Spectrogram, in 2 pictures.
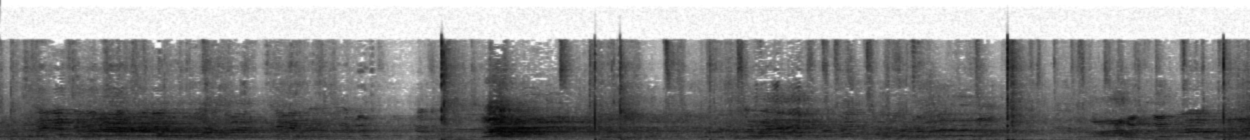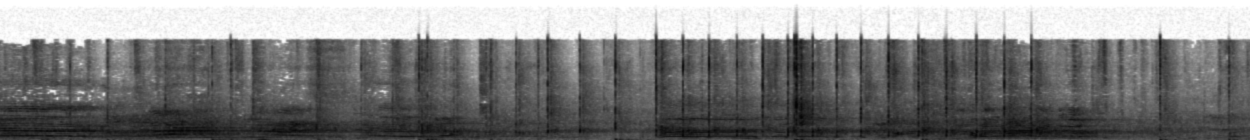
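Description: Men shout and call out during a volleyball game in a large echoing hall.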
